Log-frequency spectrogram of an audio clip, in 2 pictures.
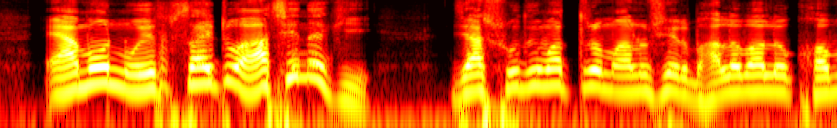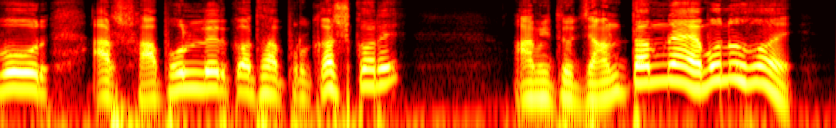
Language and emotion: Bengali, surprised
